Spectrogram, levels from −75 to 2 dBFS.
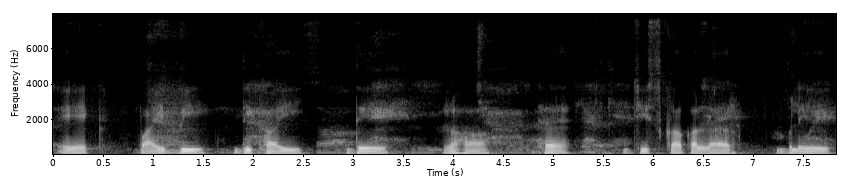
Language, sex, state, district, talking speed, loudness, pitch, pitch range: Hindi, male, Rajasthan, Jaipur, 75 wpm, -18 LUFS, 105 Hz, 95-120 Hz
